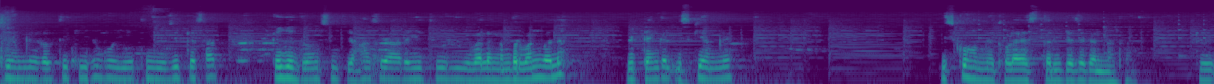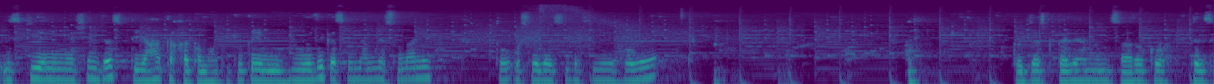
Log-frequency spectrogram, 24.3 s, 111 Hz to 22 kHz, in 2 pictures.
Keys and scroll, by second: 5.5 u.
